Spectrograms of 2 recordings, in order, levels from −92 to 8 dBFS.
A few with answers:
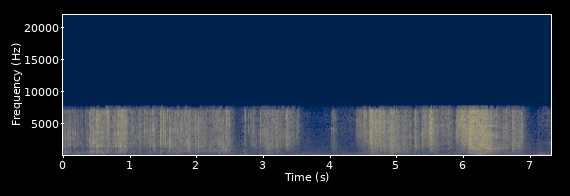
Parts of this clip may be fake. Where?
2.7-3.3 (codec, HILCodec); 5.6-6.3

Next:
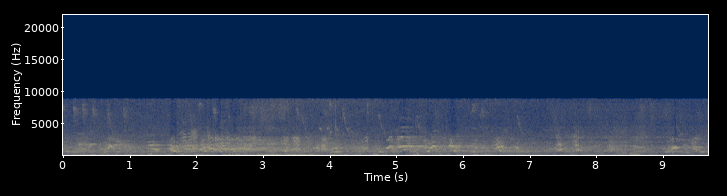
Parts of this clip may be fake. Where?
2.7-3.4 (codec, SNAC); 7.3-9.2

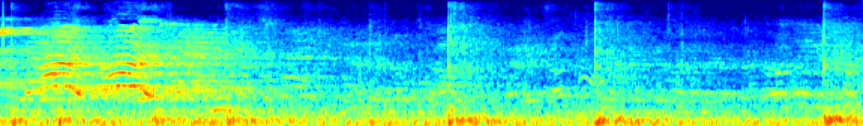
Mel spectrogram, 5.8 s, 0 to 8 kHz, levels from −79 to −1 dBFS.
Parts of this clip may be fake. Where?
none

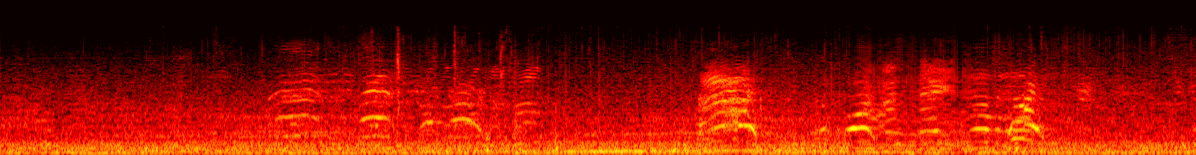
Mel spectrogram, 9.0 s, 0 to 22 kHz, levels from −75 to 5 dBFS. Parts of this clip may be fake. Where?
6.4-7.4 (vocoder, BigVGAN v2)

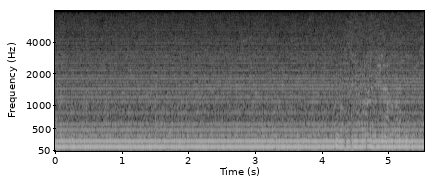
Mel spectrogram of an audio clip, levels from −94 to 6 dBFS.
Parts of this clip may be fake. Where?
4.2-4.8 (vocoder, Vocos)

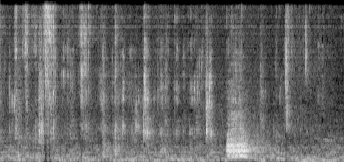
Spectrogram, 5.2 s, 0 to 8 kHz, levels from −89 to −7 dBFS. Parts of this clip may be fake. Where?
0.0-5.2 (vocoder, BigVGAN v2)

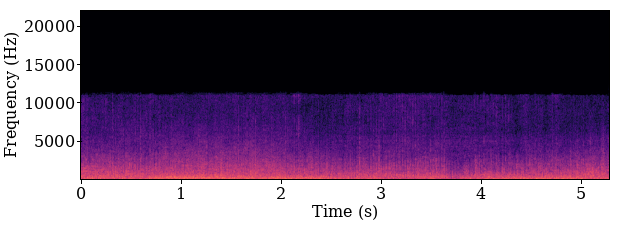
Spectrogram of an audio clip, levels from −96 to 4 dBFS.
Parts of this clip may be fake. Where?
0.0-3.6 (autoencoder, DAC-VAE); 4.4-5.3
